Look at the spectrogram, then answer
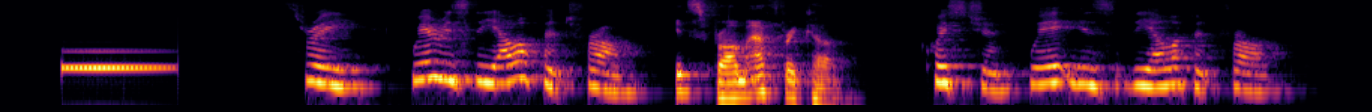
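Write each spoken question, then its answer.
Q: Question, where is the elephant from?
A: Africa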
